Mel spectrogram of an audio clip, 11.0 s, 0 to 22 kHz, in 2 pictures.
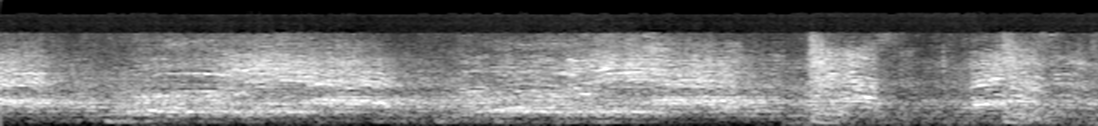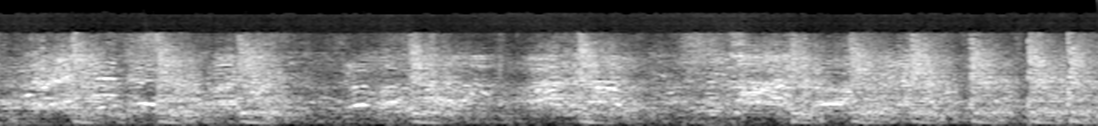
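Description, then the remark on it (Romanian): A large crowd at a unionist march in central Chișinău, walking from the Opera and Ballet Theatre square to the Railway Station square, chants slogans such as "Basarabia e România" and "Unirea" in loud, rhythmic unison, voices rising and falling in repeated bursts over a steady roar of about 6,000 people. “Participanții au mărșăluit din scoarul Teatrului de Operă și Balet până la scoarul Gării Feroviare, scandând lozinci precum Basarabia e România și Unirea.”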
